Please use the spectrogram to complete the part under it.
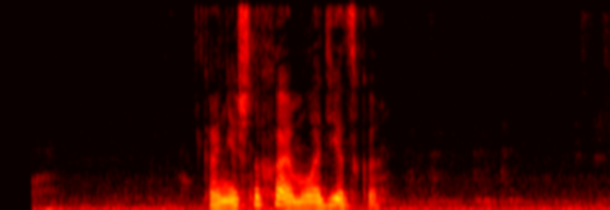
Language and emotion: Russian, positive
